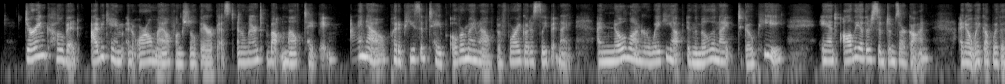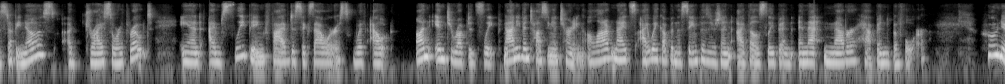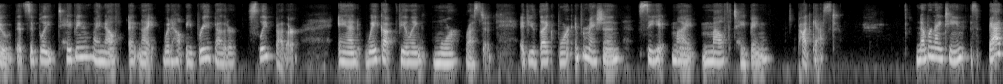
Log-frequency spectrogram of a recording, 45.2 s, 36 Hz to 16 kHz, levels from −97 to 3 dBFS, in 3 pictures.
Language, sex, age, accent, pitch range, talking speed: English, female, 30-49, American, 170-220 Hz, 175 wpm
